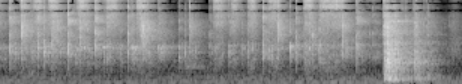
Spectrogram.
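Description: Aerosol spray-paint can being shaken, its mixing ball rattling in quick, dense clicks over a hiss. A louder burst of hiss comes about five seconds in.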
